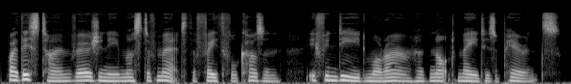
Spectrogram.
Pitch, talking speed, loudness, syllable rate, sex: 160 Hz, 190 wpm, -20 LUFS, 5.1 syllables/s, female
